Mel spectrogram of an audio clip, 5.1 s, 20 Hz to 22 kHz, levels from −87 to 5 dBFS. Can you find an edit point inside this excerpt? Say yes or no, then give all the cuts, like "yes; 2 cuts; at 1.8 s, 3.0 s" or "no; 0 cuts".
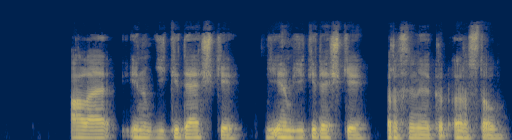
yes; 1 cut; at 3.8 s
